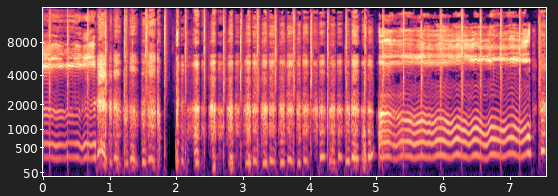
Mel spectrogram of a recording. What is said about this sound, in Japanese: あくびします、あくびします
